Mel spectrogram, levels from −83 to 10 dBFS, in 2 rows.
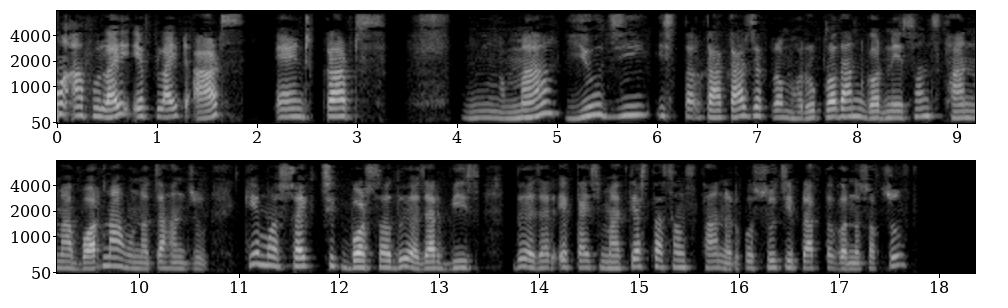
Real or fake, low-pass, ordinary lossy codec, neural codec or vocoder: fake; 7.2 kHz; MP3, 32 kbps; autoencoder, 48 kHz, 128 numbers a frame, DAC-VAE, trained on Japanese speech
